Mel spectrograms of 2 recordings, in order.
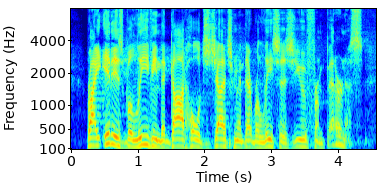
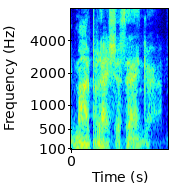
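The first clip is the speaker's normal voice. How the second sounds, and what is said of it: Imitation of a Lord of the Rings character. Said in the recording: “putting on that ring in Lord of the Rings ... Did y'all like that imitation? That was pretty good, wasn't it?”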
